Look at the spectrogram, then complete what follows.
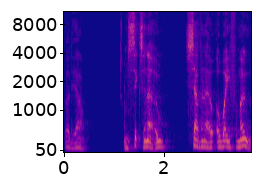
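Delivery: normal talking voice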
